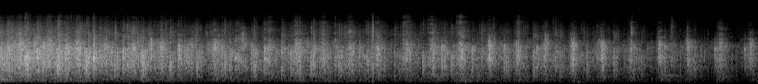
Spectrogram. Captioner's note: applause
